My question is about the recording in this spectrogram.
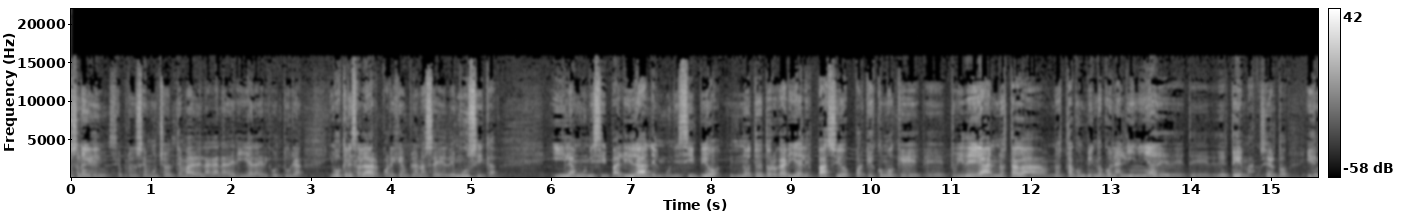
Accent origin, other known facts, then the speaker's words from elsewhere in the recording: Chascomús, Buenos Aires Province, Argentina; yo donde soy de Chascomús, por ejemplo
